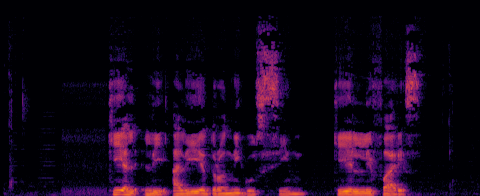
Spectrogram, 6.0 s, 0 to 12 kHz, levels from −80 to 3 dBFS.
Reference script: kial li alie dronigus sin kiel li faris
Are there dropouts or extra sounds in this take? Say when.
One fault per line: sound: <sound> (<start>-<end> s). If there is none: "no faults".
no faults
